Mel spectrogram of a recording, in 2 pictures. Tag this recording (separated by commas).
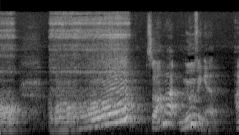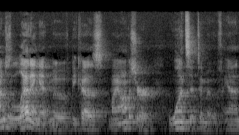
Speech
